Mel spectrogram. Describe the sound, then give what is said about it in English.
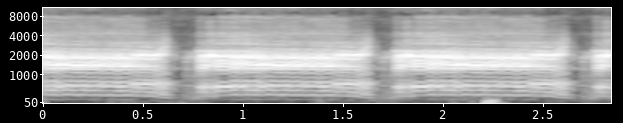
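A sheep bleats loudly over and over, three long, wavering, nasal cries separated by brief pauses, with no voices alongside. “The sheeple sound is really called for today on the program to lighten things up and show people what they become.”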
